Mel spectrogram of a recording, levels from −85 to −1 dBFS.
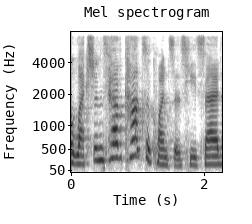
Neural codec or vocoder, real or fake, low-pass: codec, 16 kHz in and 24 kHz out, 1.1 kbps, FireRedTTS-2 codec; fake; 7.2 kHz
